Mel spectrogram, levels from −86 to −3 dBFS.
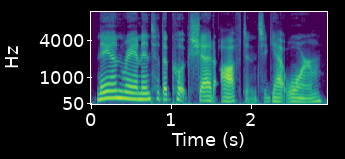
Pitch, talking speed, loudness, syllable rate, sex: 175 Hz, 205 wpm, -19 LUFS, 4.4 syllables/s, female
